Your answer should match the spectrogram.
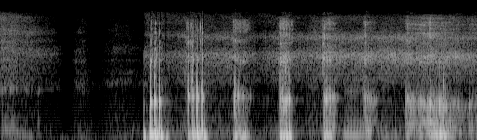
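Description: A person imitates a dying pig, oinking and snorting in a series of about seven short, loud, rhythmic grunts after a quiet start, fairly close.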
